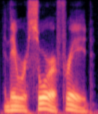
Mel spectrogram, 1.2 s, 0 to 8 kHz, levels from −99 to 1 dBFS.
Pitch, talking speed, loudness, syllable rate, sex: 110 Hz, 245 wpm, -14 LUFS, 6.2 syllables/s, male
